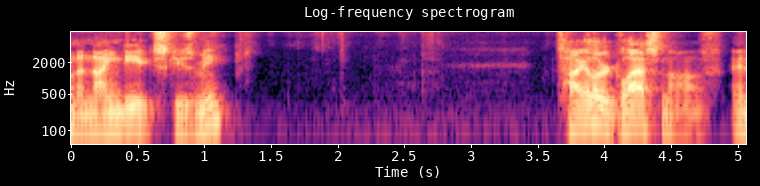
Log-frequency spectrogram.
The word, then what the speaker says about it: Glasnow: Tyler Glasnow, and it's pronounced Glasnow, by the way, not Glasnow. The V in European, the W in European culture is pronounced with a V sound.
